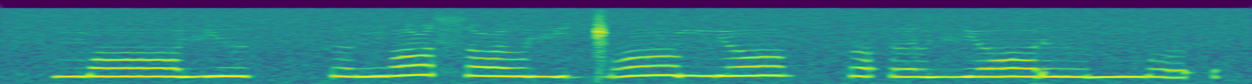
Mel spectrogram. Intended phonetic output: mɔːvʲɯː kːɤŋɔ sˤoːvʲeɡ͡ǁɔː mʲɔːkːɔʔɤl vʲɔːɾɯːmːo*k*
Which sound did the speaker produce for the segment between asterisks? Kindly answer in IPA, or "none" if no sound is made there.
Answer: ʔ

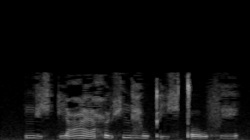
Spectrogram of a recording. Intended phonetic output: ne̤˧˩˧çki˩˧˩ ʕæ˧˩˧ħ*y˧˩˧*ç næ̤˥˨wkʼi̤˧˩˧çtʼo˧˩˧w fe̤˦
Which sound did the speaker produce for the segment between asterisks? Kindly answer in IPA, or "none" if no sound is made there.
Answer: y˧˩˧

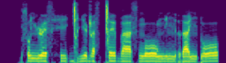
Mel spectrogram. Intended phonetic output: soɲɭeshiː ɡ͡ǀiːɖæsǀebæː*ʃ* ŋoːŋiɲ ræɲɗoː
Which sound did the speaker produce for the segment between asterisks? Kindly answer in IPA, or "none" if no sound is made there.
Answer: s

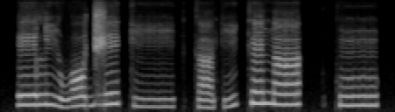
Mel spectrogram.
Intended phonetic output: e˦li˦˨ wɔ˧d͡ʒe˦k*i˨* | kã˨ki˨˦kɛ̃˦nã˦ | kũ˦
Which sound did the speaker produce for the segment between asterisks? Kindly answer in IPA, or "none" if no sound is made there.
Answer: i˧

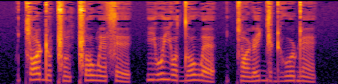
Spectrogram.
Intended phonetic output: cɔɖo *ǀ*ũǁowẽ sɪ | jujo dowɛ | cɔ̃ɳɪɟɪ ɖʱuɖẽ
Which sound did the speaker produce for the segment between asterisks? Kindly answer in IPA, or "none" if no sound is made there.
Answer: ǁ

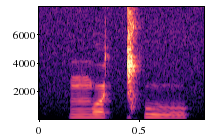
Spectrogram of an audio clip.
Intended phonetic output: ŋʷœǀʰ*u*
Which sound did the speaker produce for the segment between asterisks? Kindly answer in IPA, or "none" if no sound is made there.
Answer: u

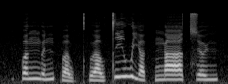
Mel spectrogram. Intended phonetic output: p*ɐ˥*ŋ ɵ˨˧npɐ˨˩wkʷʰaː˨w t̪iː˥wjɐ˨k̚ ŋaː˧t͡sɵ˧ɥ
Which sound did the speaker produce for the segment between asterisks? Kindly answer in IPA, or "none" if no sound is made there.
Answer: ɐ˧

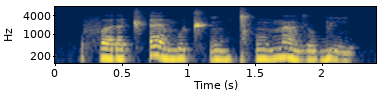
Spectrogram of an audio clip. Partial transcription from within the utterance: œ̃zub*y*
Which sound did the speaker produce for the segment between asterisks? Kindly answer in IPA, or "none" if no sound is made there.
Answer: i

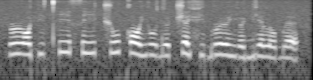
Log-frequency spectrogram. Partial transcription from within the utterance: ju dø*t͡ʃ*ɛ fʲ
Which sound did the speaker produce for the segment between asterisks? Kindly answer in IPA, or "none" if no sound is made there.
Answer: t͡ʃ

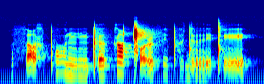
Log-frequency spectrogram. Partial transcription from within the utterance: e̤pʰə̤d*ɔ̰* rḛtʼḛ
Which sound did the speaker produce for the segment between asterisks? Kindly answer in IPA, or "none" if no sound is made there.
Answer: ə̰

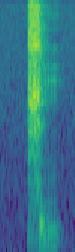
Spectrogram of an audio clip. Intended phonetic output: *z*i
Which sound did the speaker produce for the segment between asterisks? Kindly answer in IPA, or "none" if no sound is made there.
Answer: ʐ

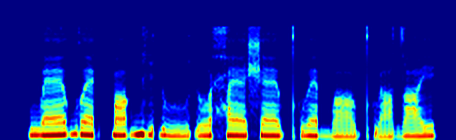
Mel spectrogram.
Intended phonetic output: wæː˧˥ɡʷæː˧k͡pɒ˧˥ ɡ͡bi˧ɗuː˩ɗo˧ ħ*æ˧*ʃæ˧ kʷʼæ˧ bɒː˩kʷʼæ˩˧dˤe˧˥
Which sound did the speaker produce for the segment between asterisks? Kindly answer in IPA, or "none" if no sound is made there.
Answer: æ˧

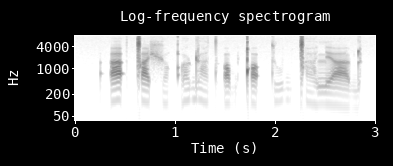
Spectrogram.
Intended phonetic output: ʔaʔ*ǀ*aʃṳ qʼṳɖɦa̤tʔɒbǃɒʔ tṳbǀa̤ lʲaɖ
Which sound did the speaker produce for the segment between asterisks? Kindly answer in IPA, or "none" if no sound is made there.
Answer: ǀ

